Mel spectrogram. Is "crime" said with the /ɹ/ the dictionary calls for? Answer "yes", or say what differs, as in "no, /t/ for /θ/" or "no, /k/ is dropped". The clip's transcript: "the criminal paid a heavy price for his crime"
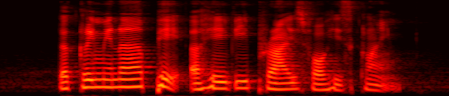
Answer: no, /l/ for /ɹ/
